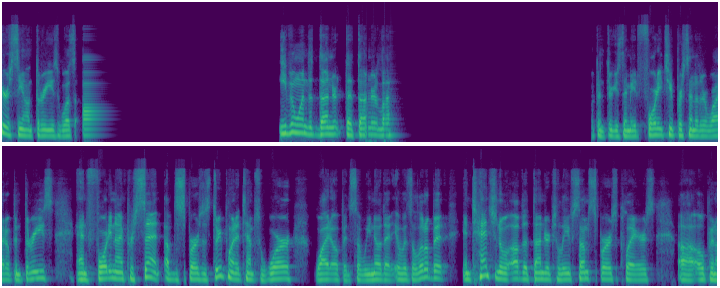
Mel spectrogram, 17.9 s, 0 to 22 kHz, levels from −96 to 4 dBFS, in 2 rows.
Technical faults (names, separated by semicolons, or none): long network dropout; repeated packet loss (robotic sound)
